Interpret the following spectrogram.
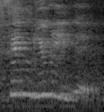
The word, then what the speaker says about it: singulier: In French, singulars are pronounced at singulier and plurals are pronounced at pluriel.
